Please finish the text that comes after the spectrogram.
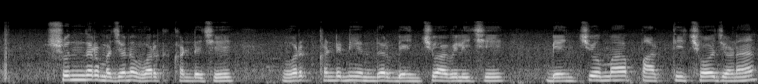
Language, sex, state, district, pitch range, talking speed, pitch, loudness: Gujarati, male, Gujarat, Gandhinagar, 165-185 Hz, 120 wpm, 175 Hz, -14 LUFS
